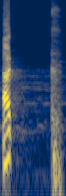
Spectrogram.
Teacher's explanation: Cara membacanya yaitu bacaan syiddahnya dulu yaitu kaf itu ditahan suaranya ak baru dikasih hames. Hames itu mengalirnya nafas. Maka yakfuru yakfuru.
